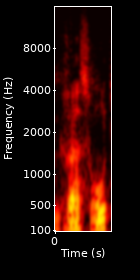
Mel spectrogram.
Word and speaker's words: GrassrEuts: Donc ils peuvent télécharger l'application Grass Rout. Ça s'écrit G R A 2 S R E U T S mais ça se prononce grass route. C'est un jeu de mot.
